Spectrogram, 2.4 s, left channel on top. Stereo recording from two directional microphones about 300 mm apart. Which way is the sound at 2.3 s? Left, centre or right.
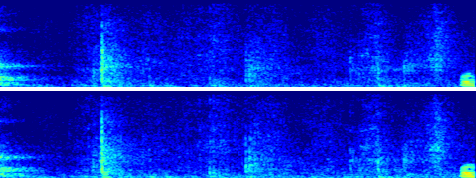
Right.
